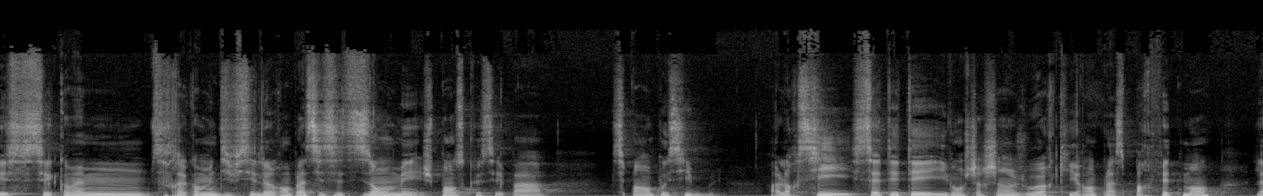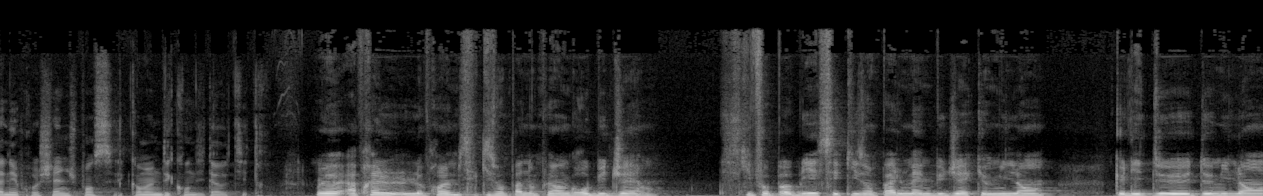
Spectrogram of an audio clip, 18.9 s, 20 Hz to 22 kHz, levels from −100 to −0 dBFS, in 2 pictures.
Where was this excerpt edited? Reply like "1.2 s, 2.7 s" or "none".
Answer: none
